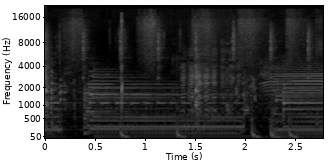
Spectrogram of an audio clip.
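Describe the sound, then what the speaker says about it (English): Sheep in the video game Minecraft bleat several times in quick succession, wavering, clear and fairly close, with no talk over them. "I successfully sniped the sheep."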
